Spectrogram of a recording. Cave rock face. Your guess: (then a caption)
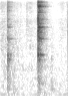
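Solid. A rock is tapped three times in a cave dig, under a roof of loose, slabby boulders, to check whether it is sound. Each tap gives a sharp, bright click with almost no low end and a very short ring. The rock is judged solid and continuous, not a loose boulder.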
